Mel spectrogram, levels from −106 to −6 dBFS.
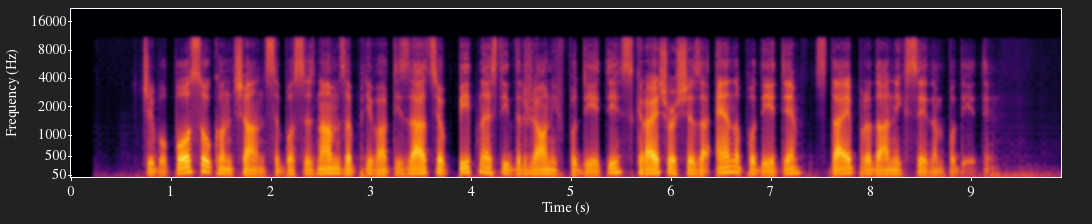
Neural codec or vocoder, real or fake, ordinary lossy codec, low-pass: codec, 24 kHz, 0.5 kbps, DualCodec; fake; none; 10.8 kHz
